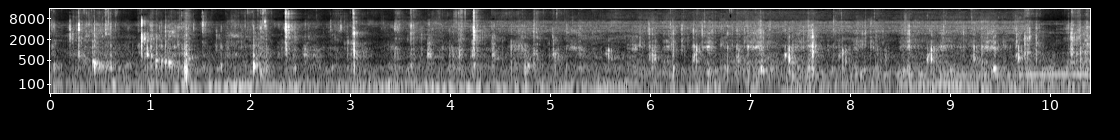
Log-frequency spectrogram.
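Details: Domestic dog chewing raw cow tongue in a small room: sharp crunches and bites repeating steadily through the whole stretch, with a low hum underneath.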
